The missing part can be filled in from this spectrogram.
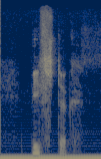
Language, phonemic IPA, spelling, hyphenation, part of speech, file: Dutch, /ˈbifˌstʏk/, biefstuk, bief‧stuk, noun, Nl-biefstuk.ogg
- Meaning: beefsteak, steak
